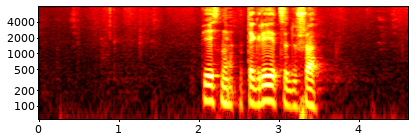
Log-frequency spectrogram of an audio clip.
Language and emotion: Russian, neutral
